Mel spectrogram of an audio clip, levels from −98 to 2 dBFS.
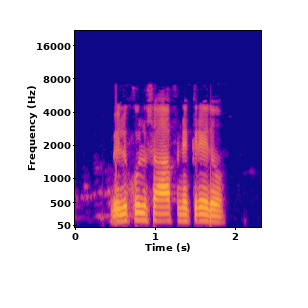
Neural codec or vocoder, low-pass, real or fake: none; 7.2 kHz; real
